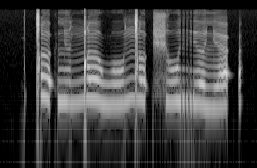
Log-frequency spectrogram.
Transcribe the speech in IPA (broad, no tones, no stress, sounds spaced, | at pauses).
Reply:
ǀ ɐ ʔ lʲ ʌ ŋ͡ǃ ɐ w o ŋ͡ǀ ʌ ʔ ʃ o rʲ ɐ lʲ a ʔ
